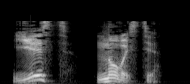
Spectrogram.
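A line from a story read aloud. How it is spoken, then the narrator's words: Curt question. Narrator (Russian): спросил он отрывисто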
